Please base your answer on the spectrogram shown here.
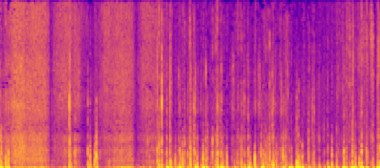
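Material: Foam.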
